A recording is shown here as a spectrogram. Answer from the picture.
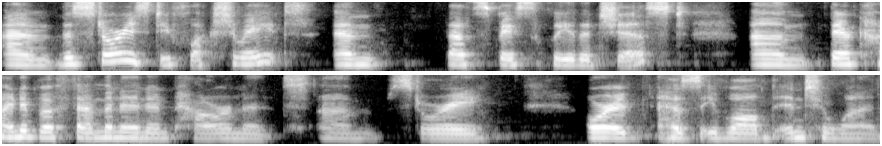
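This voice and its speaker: A woman with an American accent has an unremarkable speaking voice at a medium pitch, with ordinary pitch variation. She talks at a fairly slow pace with big swings in loudness against a quiet background. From Pacific Northwest, United States. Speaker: writer and poet. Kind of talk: lecture talk.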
